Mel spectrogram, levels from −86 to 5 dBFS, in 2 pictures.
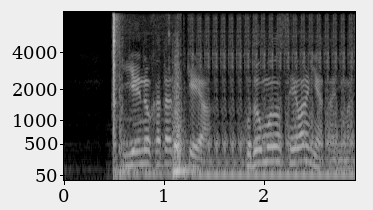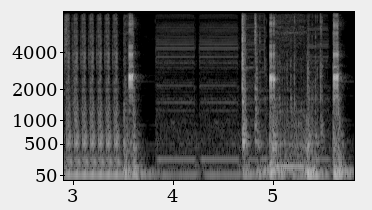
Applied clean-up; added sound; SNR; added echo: none; Typewriter; -4 dB; none.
